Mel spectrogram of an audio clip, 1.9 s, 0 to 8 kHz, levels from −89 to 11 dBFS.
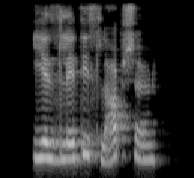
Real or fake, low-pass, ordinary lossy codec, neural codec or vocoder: real; 7.2 kHz; none; none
